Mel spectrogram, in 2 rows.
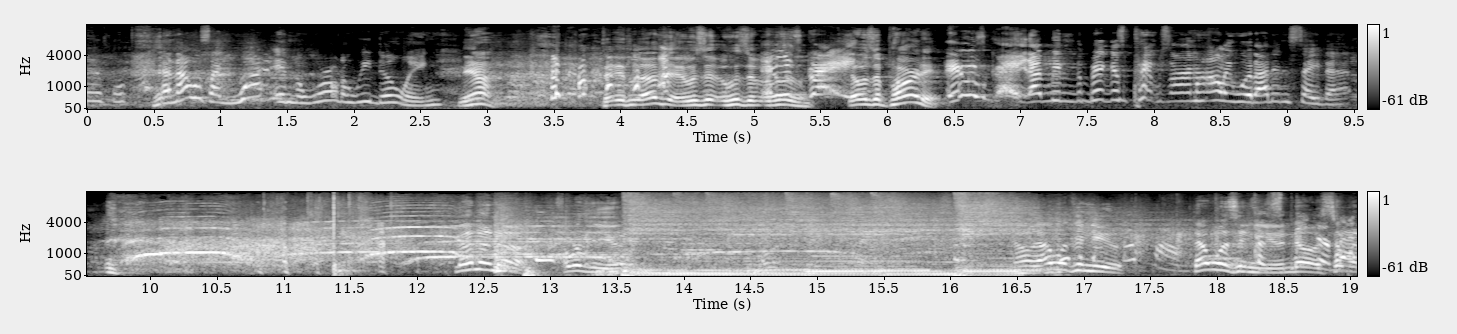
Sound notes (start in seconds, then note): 3.0 laughter; 9.6 laughter; 10.2 cheers and applause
